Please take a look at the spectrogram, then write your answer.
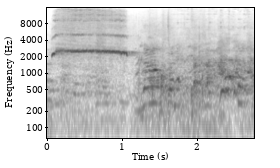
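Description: A whistle blown during a Pub Golf drinking game among students, one sustained shrill blast lasting about a second, followed by a noisy crowd chattering and laughing in the background.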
